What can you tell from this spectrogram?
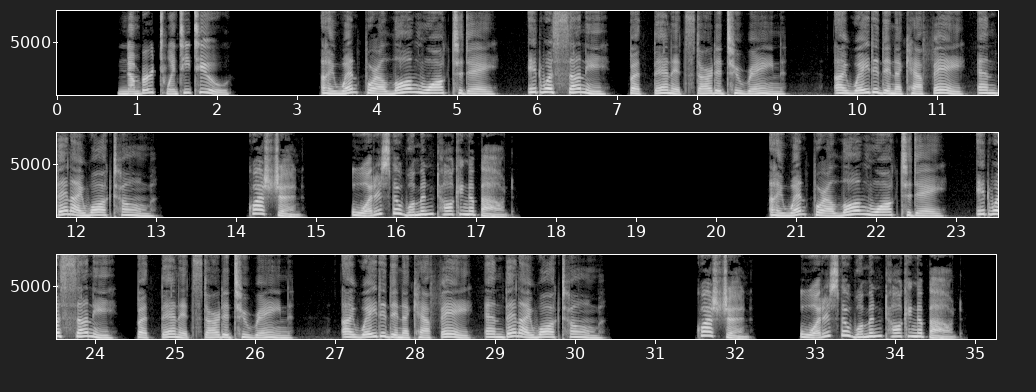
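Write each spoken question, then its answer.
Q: What is the woman talking about?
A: Her long walk today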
